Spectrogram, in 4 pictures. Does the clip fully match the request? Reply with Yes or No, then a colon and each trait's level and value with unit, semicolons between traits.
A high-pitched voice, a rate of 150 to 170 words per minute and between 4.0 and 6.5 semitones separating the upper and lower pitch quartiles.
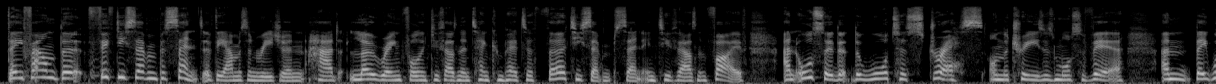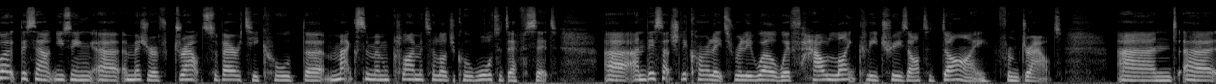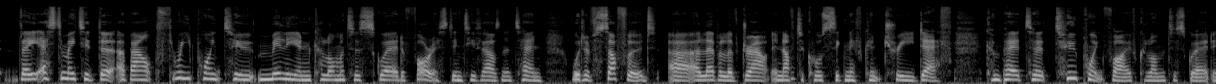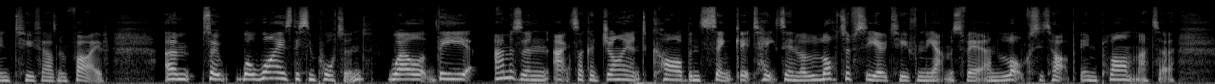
No: high, 210 Hz; average, 160 wpm; average, 3.5 semitones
